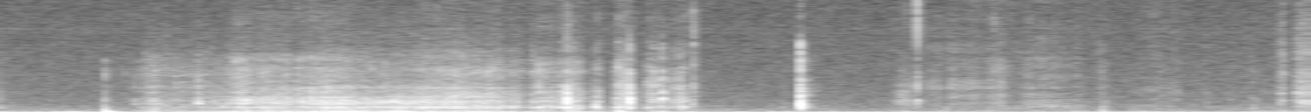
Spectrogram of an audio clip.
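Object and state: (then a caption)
Fabric-covered hard-shell sunglasses case. Short fingernails slowly scratch a black, oval, fabric-covered hard-shell sunglasses case with a textured surface and a hollow rigid shell. A soft, steady scratchy rasp rises and fades, broken by a few sharp, bright ticks and clicks.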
